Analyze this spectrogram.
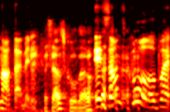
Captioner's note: laughs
